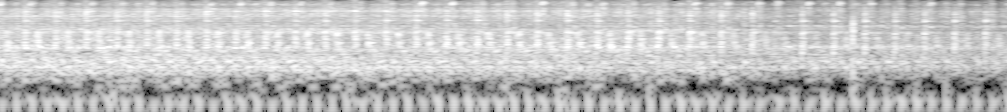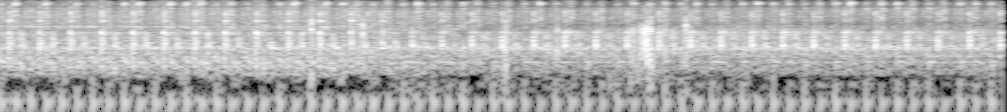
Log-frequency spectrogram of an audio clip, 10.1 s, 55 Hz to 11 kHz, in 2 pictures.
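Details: BMW R100S about 500 km after engine rebuild, heads retorqued and rockers adjusted; sharp metallic knock, even with every firing at steady idle, on the left side when cold, gone when warm; cause not found, wrist pins and rod bushings fine.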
